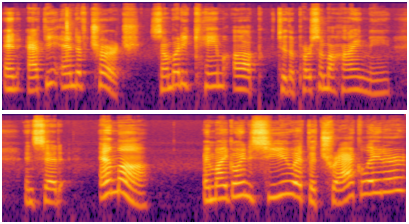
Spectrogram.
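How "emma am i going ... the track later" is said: put-on high, raised young girl's voice, British accent. Retelling what someone said to a girl at church: young girl's British accent. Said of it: "really good young, uh, girl's British accent".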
